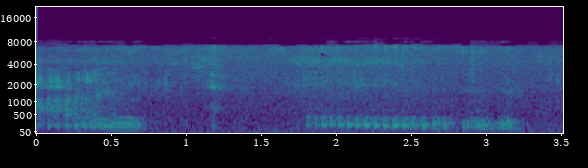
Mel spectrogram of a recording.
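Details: An old, deaf Jack Russell Terrier growls indoors, unhappy at being found; low rumbling growls come in two bursts, the second longer and pulsing, with a man's voice telling the dog to get down and go to its bed.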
